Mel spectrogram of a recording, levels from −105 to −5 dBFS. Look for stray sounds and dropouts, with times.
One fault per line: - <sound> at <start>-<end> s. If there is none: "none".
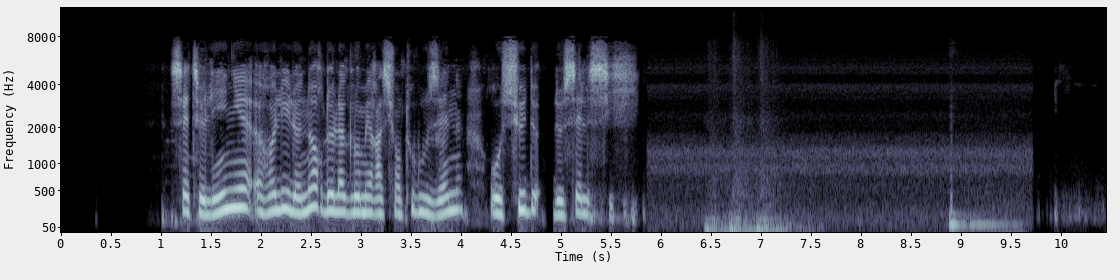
- thud at 6.4-7.7 s
- thud at 8.9-9.6 s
